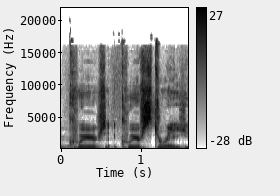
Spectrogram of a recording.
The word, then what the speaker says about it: QueerStory: Yeah, it's a brand new series about QueerStory is how we pronounce it, rather than QueerStory, because it is a mix of queer and history.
